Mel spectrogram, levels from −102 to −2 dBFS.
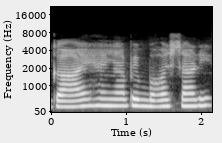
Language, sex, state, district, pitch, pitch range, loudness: Hindi, male, Bihar, Katihar, 240 Hz, 230-250 Hz, -14 LUFS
